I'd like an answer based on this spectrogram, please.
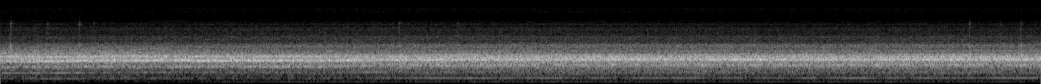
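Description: Zimo MS450P22 sound decoder in a Roco model of the ÖBB 1670 electric locomotive, playing through its single small 15×11 mm speaker: a steady electric-locomotive running sound of several humming and whining tones over a hiss. A low hum shifts slightly about three and a half seconds in.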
